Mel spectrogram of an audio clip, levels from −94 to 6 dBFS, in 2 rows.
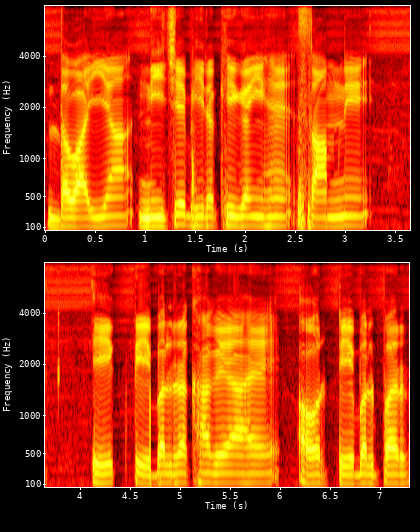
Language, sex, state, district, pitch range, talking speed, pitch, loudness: Hindi, male, Madhya Pradesh, Katni, 115-120 Hz, 125 wpm, 120 Hz, -15 LUFS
